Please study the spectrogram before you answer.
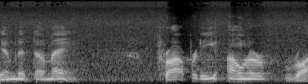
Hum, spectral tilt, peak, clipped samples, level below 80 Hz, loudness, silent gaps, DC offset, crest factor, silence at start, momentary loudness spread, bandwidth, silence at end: none; -3.5 dB/octave; -2 dBFS; under 0.1%; -66 dBFS; -20 LUFS; none; under 0.1%; 18 dB; 0 s; 14 LU; over 20 kHz; 0 s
